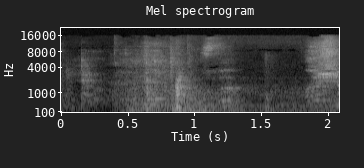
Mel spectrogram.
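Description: A large frying pan set down and shifted on a gas hob's grate: a faint scrape and a light knock about a second in, with faint voices in the room.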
